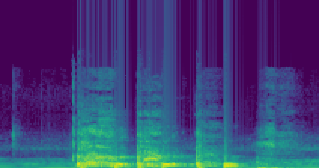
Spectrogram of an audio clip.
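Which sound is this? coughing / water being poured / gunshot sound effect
coughing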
